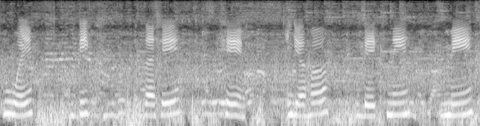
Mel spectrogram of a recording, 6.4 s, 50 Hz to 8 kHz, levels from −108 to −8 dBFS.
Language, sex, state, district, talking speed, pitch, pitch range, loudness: Hindi, female, Madhya Pradesh, Dhar, 65 wpm, 240 Hz, 230-255 Hz, -14 LUFS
